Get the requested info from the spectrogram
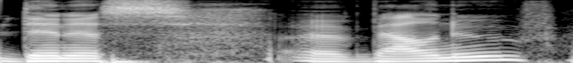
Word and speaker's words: Denis Villeneuve: Denis Villeneuve, I believe is how you pronounce it, Canadian director.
